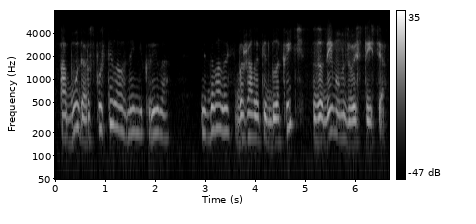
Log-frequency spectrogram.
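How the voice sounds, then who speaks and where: A man with a notably high voice reads a literary story aloud in an expressive audiobook style. He tells it with lively storytelling and lifts his voice whenever a character speaks. The recording sounds dull and somewhat lo-fi. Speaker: audiobook reader.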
